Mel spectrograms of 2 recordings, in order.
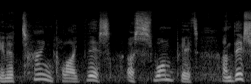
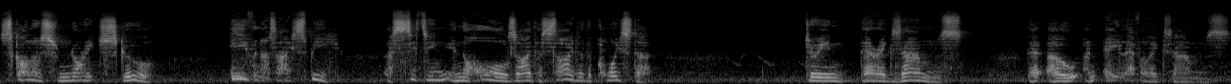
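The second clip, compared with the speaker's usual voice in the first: hushed whispering voice; 2 semitones higher, 5 dB quieter than usual. Speaking by a cloister while students sit exams nearby, whispering. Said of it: "the reason I'm whispering".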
